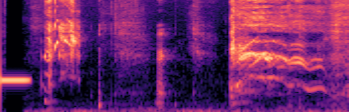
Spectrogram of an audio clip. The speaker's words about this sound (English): You, like, squeaked.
